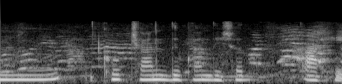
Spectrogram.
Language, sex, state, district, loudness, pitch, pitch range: Marathi, female, Maharashtra, Gondia, -17 LUFS, 215 Hz, 210-220 Hz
